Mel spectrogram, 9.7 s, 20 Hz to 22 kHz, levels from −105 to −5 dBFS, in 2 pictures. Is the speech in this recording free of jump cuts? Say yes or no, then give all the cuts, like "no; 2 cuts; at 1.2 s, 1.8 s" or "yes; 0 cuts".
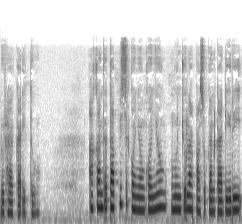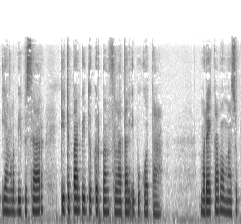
yes; 0 cuts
